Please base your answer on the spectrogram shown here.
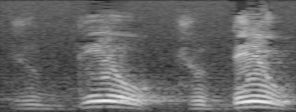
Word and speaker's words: judeu: Olha a diferença de pronúncia. Chapéu, som estridente. Judeu, som abafado. Herói, som estridente. Afoito, mais abafado.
